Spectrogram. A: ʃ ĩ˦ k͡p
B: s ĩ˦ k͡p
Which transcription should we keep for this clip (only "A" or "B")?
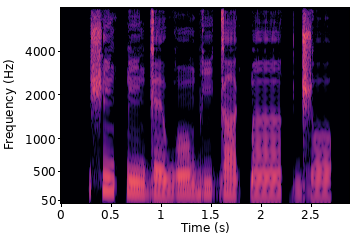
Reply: A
